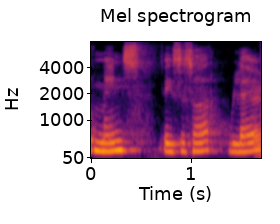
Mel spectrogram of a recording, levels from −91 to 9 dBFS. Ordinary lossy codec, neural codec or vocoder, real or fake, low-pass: none; codec, 16 kHz, 4 kbps, FunCodec, trained on Chinese and English, 50 frames a second; fake; none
